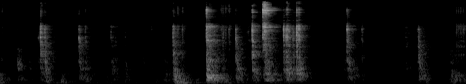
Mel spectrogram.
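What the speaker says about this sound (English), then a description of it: "I got my nut started, so I'm gonna go ahead and tighten this" Wrench tightening a nut on the steering of a John Deere LA135 riding lawn mower, heard as a run of close, crisp metallic ratcheting clicks in short irregular bursts with quiet gaps.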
